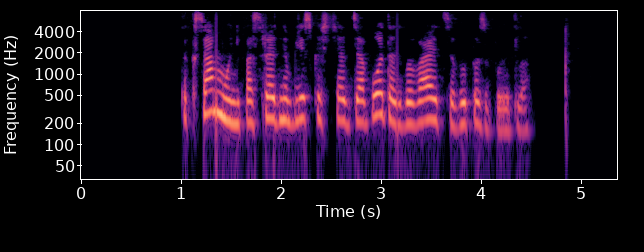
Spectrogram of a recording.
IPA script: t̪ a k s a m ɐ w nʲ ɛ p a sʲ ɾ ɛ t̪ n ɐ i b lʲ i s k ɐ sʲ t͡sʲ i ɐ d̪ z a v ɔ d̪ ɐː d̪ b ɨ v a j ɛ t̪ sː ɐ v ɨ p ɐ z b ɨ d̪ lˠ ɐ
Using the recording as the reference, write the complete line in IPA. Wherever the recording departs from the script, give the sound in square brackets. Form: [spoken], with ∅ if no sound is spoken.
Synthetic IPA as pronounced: t̪ a k s a m ɐ w nʲ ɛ p a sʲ ɾ ɛ [d̪] n ɐ [j] b lʲ i s k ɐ sʲ t͡sʲ i ɐ d̪ z a v ɔ d̪ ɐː d̪ b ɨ v a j ɛ t̪ sː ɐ v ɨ p ɐ z b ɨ d̪ lˠ ɐ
